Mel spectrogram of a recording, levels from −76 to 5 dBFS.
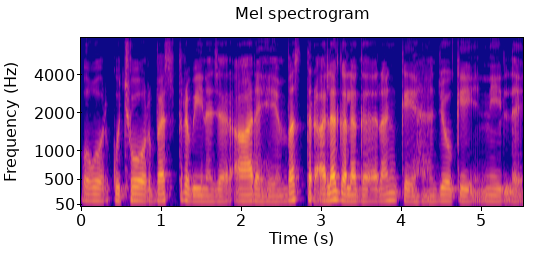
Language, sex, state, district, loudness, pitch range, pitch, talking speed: Hindi, male, Chhattisgarh, Sukma, -20 LUFS, 105-120 Hz, 110 Hz, 215 wpm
